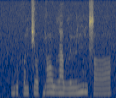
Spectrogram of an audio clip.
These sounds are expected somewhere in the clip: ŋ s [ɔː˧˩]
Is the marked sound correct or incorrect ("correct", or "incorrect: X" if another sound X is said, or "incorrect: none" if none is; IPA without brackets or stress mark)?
incorrect: ɔː˩˧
